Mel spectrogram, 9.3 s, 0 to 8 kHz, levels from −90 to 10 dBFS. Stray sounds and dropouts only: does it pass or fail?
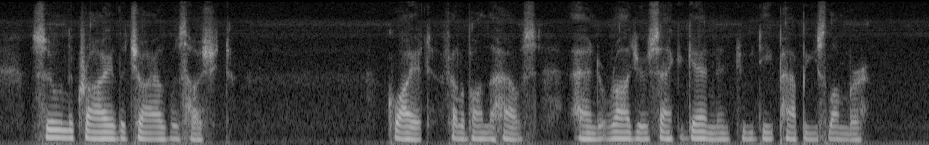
pass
